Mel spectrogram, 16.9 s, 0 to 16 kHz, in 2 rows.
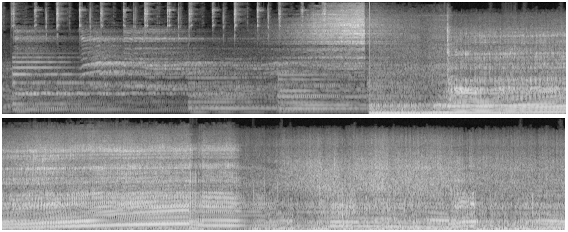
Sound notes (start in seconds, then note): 5.4 exhaust note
